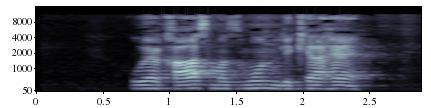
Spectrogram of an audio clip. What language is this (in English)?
Marwari (Pakistan)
